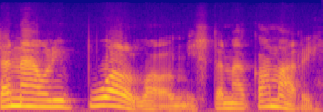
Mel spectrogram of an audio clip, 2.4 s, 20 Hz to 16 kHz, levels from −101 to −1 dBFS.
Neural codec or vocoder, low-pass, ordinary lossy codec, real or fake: none; 14.4 kHz; Opus, 64 kbps; real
